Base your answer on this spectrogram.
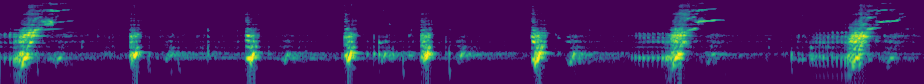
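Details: Singing humpback whales recorded underwater: a series of short pulsed grunting units roughly every one to two seconds, several ending in high upswept squeaks, over a constant low hum.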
